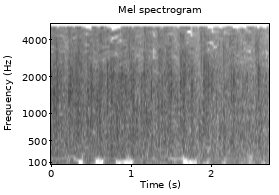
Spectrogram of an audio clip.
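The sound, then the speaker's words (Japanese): Sustained audience applause, a dense crackling wash of many hands clapping at a steady, fairly loud level for the whole few seconds, with no voices standing out; the audience claps again to thank a guest teacher who performed the Islamic call to prayer. “もう一回ちょっと拍手をお願いします。”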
